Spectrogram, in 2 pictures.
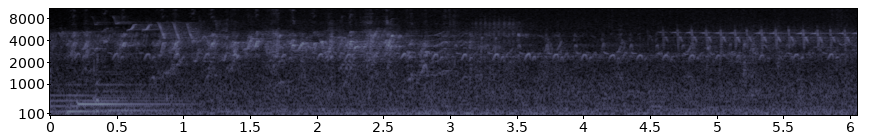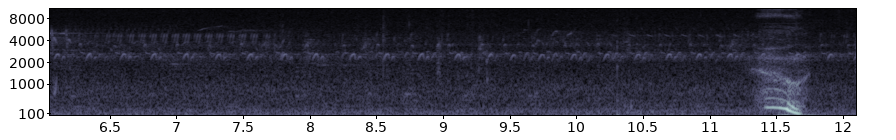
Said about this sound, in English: Excellent plumage. Red-throated warbler. Oh my. Oh, how rare. They're still here this season.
